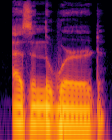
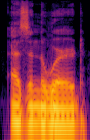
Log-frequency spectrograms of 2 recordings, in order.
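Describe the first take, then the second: No difference in how they are said.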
